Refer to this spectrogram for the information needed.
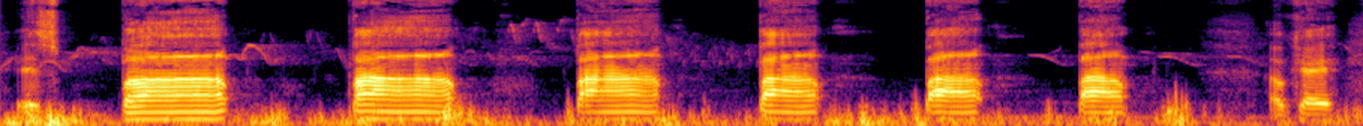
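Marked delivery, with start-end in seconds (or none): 0.1-5.7 rhythmic bump-bump call cadence; duck call honks. Shown as a demonstration. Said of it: "If I can do it ten times in my exercise".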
